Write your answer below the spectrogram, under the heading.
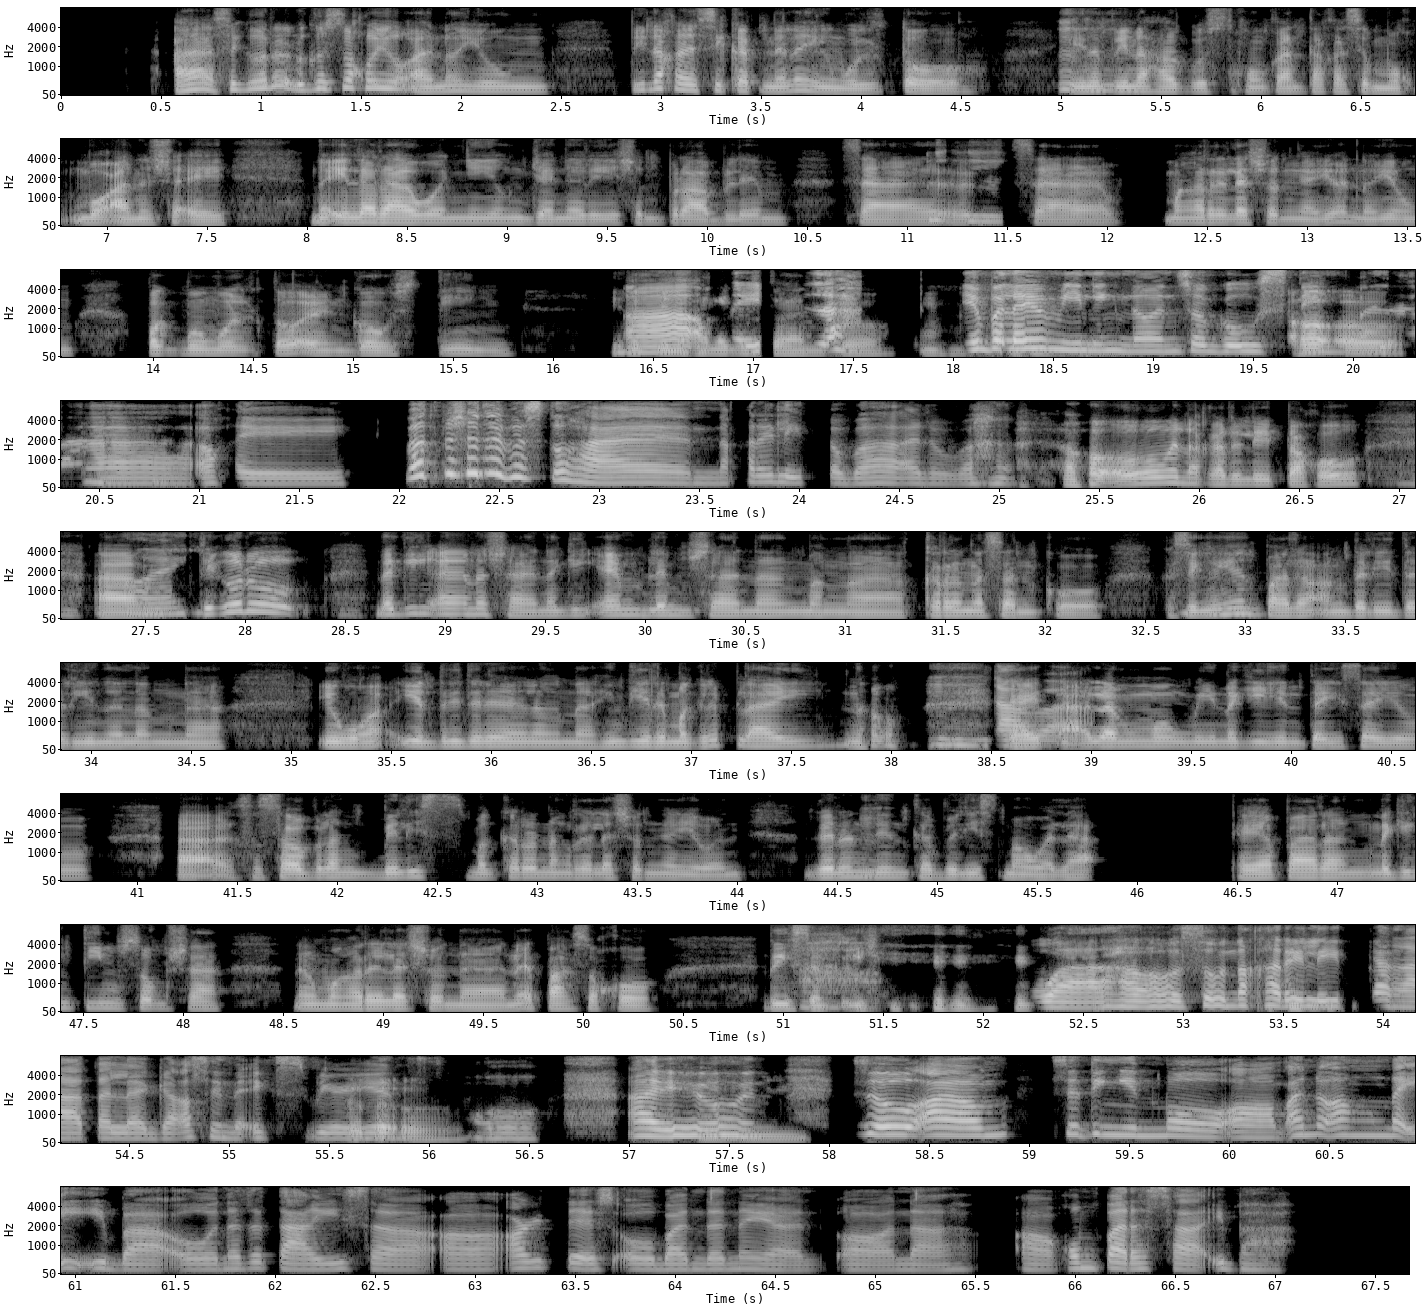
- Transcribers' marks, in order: wind; chuckle; laughing while speaking: "ba?"; laughing while speaking: "Oo"; in English: "emblem"; laughing while speaking: "'no"; chuckle; laugh; laughing while speaking: "Ayon"
- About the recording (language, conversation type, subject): Filipino, podcast, Ano ang paborito mong lokal na mang-aawit o banda sa ngayon, at bakit mo sila gusto?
